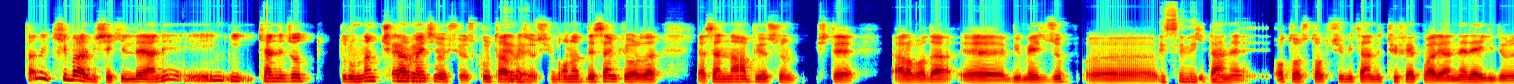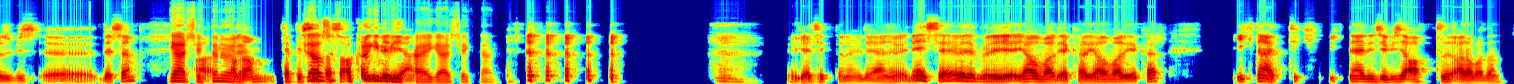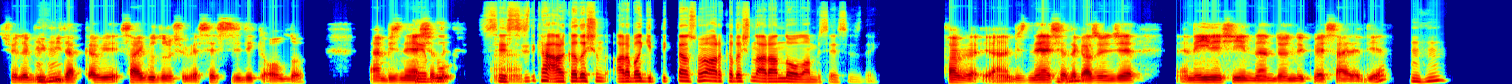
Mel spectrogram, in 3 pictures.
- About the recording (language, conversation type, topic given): Turkish, podcast, Yolda başına gelen en komik aksilik neydi?
- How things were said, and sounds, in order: laugh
